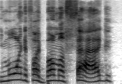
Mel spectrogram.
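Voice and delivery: put-on British accent, very high and drawn out. Joking about dating a woman with a British accent: put-on British accent. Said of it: "the British accent's kinda crazy on chicks".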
